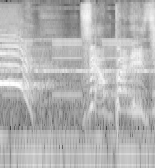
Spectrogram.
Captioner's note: inhale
